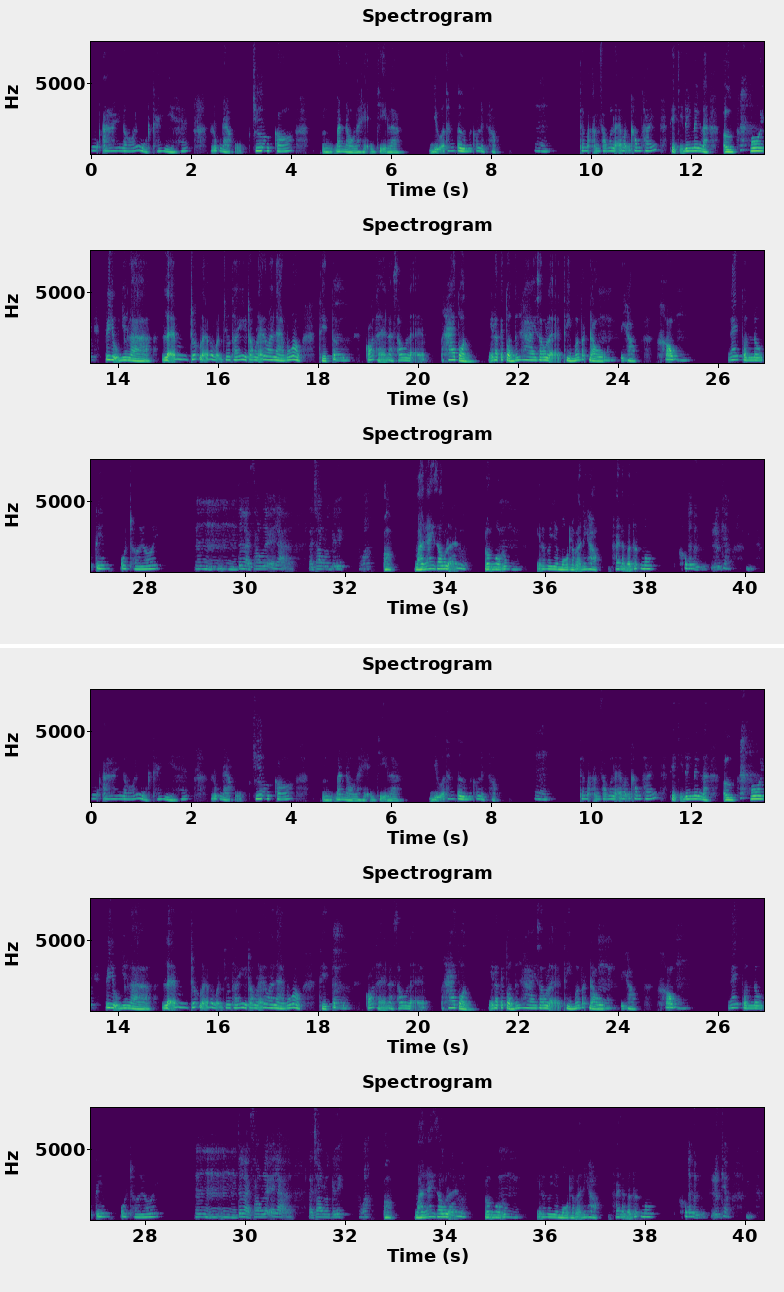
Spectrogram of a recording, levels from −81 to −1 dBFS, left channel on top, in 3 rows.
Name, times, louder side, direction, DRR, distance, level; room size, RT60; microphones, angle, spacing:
voice 1, 0.0-4.3 4.6-6.2 6.8-8.1 9.8-12.9 13.2-13.5 13.7-18.4 19.0-20.2 20.5-21.1 21.4-23.7 24.0-24.3 24.8-25.2 26.2-28.3 32.8-33.0 33.4-34.4 34.8-35.2 35.8-37.1 37.4-38.2 38.8-39.0, left 2 dB, 40° left, 0.5 m, -30 dB
voice 2, 8.9-9.2 13.0-13.2 18.3-18.6 23.6-23.9 25.1-25.4 29.0-32.0 32.3-32.5 33.5-34.4 35.0-35.5 38.0-38.1 38.8-40.3, right 1 dB, 40° right, 3.0 m, -42 dB
9.0 x 3.7 x 4.4 m
head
